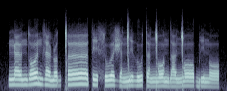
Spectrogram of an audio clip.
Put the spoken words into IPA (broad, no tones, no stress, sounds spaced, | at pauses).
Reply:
ŋ æ ə̯ n d ɔ ə̯ n z æ ɳ ɔ d ǀ ɜː t i s u ə̯ ʒ ɐ ŋ͡ǀ i ð u t ɐ ŋ͡ǀ ɔ n d a ə̯ ŋ͡ǀ ɔː b i n̪ ɔ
